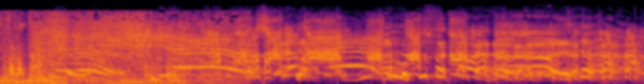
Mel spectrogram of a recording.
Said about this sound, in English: He used that guy to break some glass. He could easily get over, but nah, just to add insult to injury.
